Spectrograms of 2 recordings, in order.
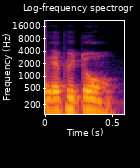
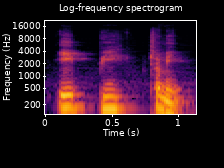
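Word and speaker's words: epitome: ಇದೇನು ಸರ್ ಎಪಿಟೋಮ್, ಅದೇನು ಓದುವುದಲ್ಲ, ಈಸಿಯಾಗಿದೆ. APEPTO ಎಪಿಟೋಮ್. ಬಟ್ ಅದ್ರ ಸರಿಯಾದ ಉಚ್ಚಾರಣೆ ಏನು ಗೊತ್ತಾ? ಇಪಿಟಮಿ. ಏನು? ಇಪಿಟಮಿ, ಇಪಿಟಮಿ.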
